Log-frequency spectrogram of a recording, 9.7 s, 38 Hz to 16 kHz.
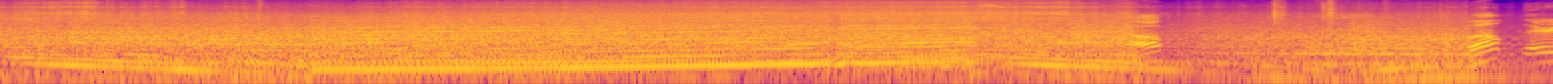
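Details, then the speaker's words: Turbo Scion FR-S, about 400 whp, in map 2 at 14.5 psi after new coil packs: hard pull with climbing revs, then power suddenly drops and the note stumbles; misfires logged on cylinders one, two and three, cause unresolved. "go and it looks like the misfire counter has a misfire registered four cylinders one two and three now"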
